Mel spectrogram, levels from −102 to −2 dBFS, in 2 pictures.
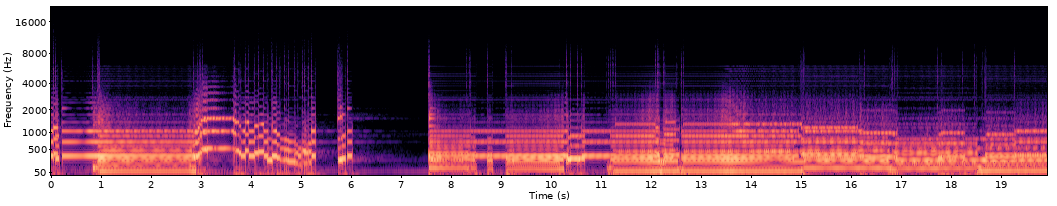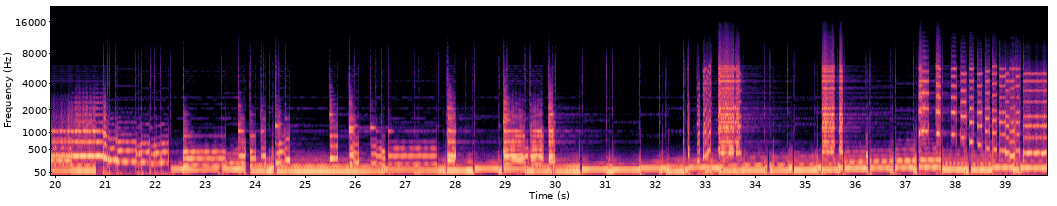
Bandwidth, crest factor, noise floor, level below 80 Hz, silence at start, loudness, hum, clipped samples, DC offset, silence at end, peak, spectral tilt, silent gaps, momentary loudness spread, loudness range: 7.2 kHz; 16 dB; -68 dBFS; -26 dBFS; 0 s; -21 LUFS; none; under 0.1%; under 0.1%; 0 s; -4 dBFS; -7.5 dB/octave; none; 8 LU; 4 LU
